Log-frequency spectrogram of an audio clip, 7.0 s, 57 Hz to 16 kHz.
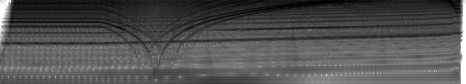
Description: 描述：只是一个来自一些贝司的上升循环。
标签： 140 bpm Dubstep Loops Fx Loops 1.18 MB wav Key : Unknown
声道立体声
